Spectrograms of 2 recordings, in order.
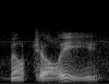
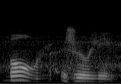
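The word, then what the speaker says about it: Mont-Joli: little bit, because in Mount Joli, not many people speak English. I did notice that their pronunciation is a little bit different from ours. They say Mont Joli.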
